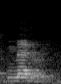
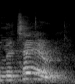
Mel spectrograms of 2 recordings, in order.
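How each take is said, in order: First: It is pronounced the way locals say it. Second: It is pronounced the way an outsider would. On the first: The speaker is from the area. The speaker calls it right. "No, sir, it's Metairie" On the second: The speaker is not from the area. The speaker calls it wrong. "done by a, somebody from out of state"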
